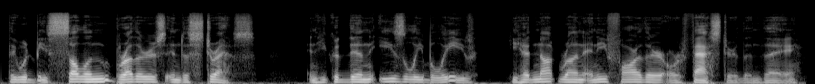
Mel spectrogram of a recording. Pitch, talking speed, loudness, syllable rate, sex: 100 Hz, 170 wpm, -19 LUFS, 4.7 syllables/s, male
